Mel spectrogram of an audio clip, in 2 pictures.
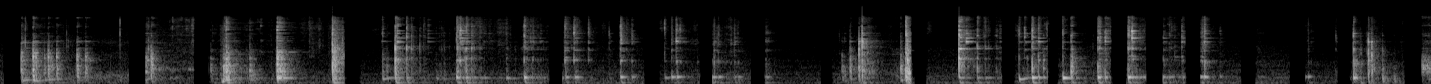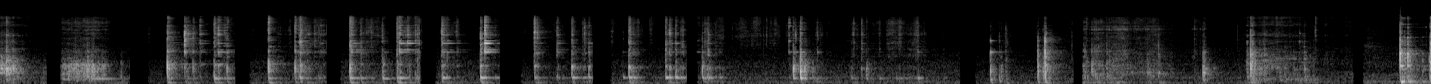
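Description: Glass jars and their wooden lids clinking and knocking on a countertop as they are handled, lifted and set down: a rapid, irregular run of sharp clinks and knocks.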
